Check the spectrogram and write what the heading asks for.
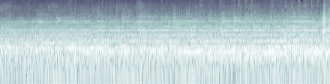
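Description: Live string-and-piano quartet of two violins, double bass and grand piano playing long held notes that ring on at a steady level.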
